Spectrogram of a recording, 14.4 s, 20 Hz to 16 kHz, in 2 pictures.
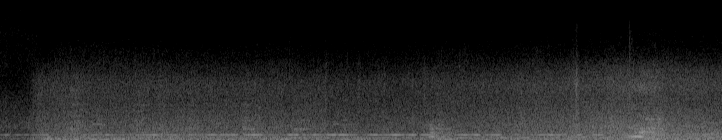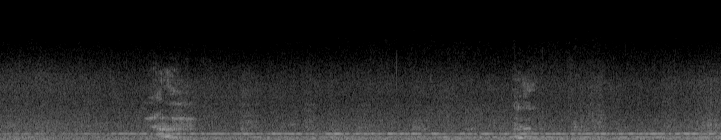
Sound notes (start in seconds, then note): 0.3 soft intriguing music; 6.2 Bobby groaning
